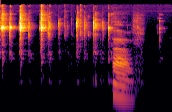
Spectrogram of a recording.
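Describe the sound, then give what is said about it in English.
A rapid series of sharp plastic clicks from a cheap guitar string winder being cranked, bunched in short bursts, followed by a brief stretch of a man talking. “what do you call it? String winder.”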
